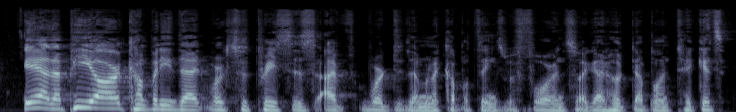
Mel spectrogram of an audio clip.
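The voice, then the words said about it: Hoarse, nearly lost voice. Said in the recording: “I barely have a voice left after the Queensryche Judas Priest concert”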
